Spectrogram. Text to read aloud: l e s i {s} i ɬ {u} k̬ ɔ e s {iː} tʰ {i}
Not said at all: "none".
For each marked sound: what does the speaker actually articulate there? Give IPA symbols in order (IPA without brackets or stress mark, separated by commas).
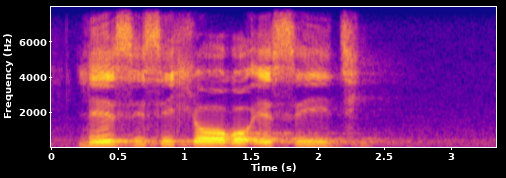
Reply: s, ɔ, iː, i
